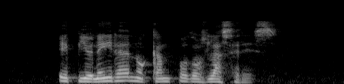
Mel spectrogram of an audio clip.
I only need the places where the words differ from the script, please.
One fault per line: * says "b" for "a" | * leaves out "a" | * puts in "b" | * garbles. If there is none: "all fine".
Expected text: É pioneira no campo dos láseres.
all fine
